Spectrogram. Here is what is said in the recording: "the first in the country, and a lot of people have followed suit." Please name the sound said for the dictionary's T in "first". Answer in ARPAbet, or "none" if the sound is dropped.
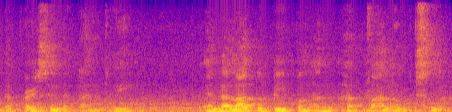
none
